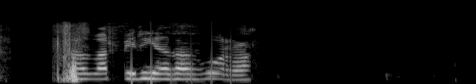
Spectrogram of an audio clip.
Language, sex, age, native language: Icelandic, female, 9, Icelandic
